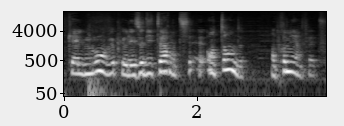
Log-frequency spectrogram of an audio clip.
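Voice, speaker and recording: A woman's voice: medium pitch, moderate pace, mellow, soft background music. A woman interviewing a guest, listening attentively and adding short agreements and comments. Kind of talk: interview conversation.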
